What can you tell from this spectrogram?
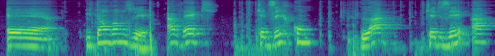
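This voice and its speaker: A woman teaches French in an unhurried, patient way, saying each word again and again so it can be copied. Her delivery is slow and easygoing. The room around her voice is echoey. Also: medium pitch, a little hiss or hum. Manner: patient, repeats words slowly to model pronunciation. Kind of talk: online language lesson.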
